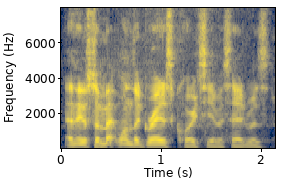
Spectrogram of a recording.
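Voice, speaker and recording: A man's voice: medium pitch, fairly even intonation, rapid-fire, a bit bright. A young man hosting a casual podcast chat about film news, with a rambling, jokey, sweary manner. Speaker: podcast host.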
